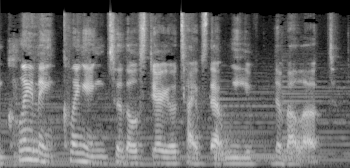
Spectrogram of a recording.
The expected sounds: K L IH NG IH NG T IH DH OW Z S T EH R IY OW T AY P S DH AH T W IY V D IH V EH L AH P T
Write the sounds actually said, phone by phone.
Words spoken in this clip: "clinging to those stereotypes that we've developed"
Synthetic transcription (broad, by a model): K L IH NG IH NG T IH DH OW Z S T EH R IY OW T AY P S DH AH T W IY V D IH V EH L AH P T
